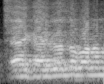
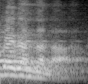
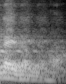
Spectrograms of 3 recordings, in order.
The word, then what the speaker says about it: গাইবান্ধা: form না বলবে কি ফ্রম বল উচ্চারণটা এই উচ্চারণটা কি ঠিক আছে বলবান্ধা গাইবান্ধা তুমি স্পেলিংটা পারতো স্পেলিংটা আই গাইডি ঠিক আছে এখন বলবান্ধা I'm from গাইবান্ধা I'm from গাইবান্ধা Naim from গাইগান্ধা I'm from গাইবান্ধা বলো বলো একটু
